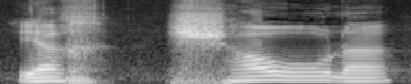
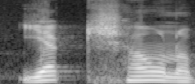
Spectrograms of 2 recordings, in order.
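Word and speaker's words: يخشون: ইন্নাল্লাযীনা ইয়াখশাউনা আমরা অনেকেই খেয়াল করি, এটাকে আমরা অনেকেই ইয়াকশাউনা পড়ে ফেলি। যদি আমরা এখানে ইয়াকশাউনা উচ্চারণ করি তাহলে এই খ অক্ষরটা কাব অক্ষরে রূপান্তরিত হয়। কারণ ইয়া খ জবর ইয়াখ আর ইয়া কাব জবর ইয়াক, তাহলে আমরা এখানে খয়ের মতো ভেঙে উচ্চারণ হবে ইয়াখ।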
